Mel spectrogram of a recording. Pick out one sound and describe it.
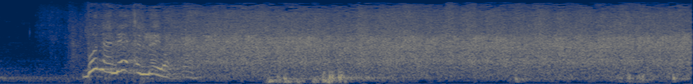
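A crowd applauds steadily in a large hall.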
